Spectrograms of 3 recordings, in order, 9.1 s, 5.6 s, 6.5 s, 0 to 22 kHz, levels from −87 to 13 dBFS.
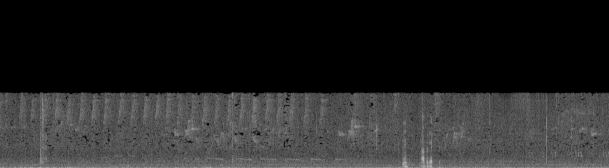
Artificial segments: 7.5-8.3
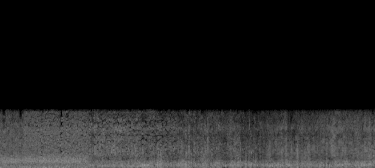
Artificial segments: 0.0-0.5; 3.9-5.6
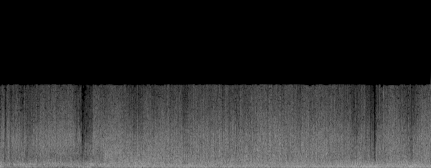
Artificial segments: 1.3-2.4

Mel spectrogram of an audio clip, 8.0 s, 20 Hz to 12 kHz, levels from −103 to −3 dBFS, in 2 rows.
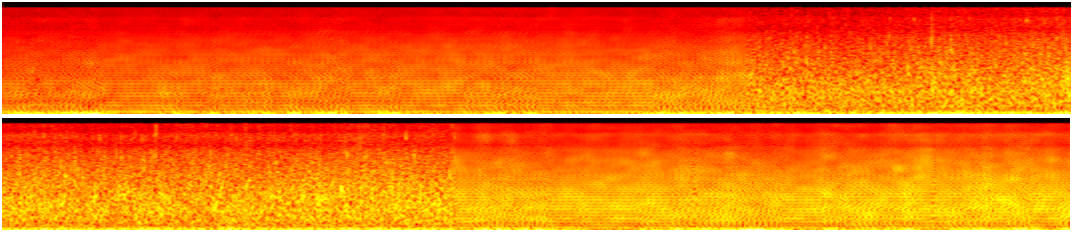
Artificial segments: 0.0-2.8; 5.7-8.0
